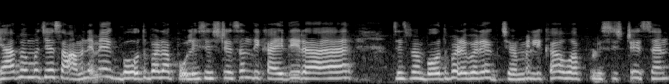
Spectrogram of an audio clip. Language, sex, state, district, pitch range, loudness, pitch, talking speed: Hindi, female, Odisha, Sambalpur, 265-300 Hz, -14 LUFS, 280 Hz, 225 wpm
